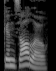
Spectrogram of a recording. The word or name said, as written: gonzalo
